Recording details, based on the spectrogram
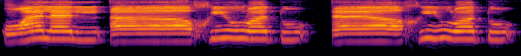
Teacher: خا کو پر، را کو بھی پر موٹا پڑھنا ہے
